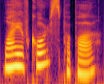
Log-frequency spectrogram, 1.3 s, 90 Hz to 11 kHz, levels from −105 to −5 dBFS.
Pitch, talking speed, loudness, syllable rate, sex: 230 Hz, 185 wpm, -18 LUFS, 5.3 syllables/s, female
